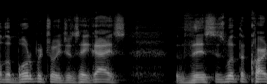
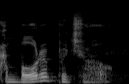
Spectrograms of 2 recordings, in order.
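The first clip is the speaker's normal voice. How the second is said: mock whispering. Retelling what a woman on the dance floor said: imitating someone whispering. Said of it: "she's, like, whispering".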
